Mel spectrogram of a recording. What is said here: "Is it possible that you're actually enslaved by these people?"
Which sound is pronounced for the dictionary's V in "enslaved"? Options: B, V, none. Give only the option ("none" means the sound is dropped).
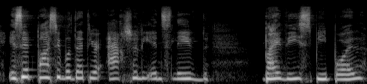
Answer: V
